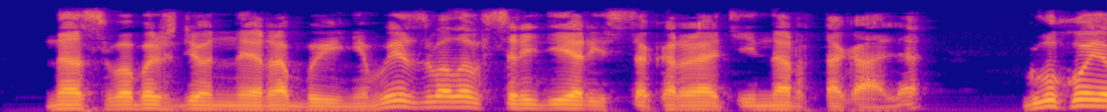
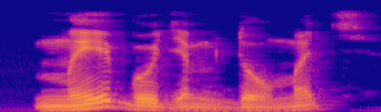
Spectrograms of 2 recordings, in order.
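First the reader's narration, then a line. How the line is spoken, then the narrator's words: King speaking quietly. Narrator (Russian): негромко сказал его величество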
